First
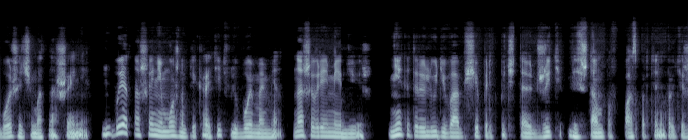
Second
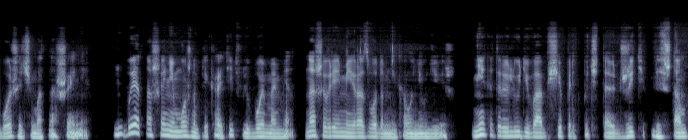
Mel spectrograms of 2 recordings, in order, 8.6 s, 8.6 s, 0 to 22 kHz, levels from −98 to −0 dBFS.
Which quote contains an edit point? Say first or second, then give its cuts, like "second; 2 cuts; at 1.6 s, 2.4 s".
first; 2 cuts; at 1.2 s, 4.3 s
